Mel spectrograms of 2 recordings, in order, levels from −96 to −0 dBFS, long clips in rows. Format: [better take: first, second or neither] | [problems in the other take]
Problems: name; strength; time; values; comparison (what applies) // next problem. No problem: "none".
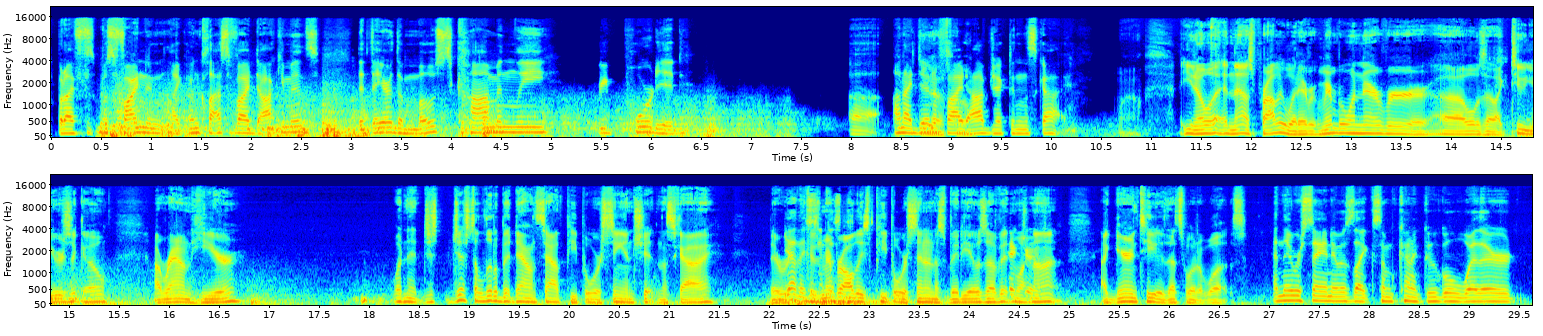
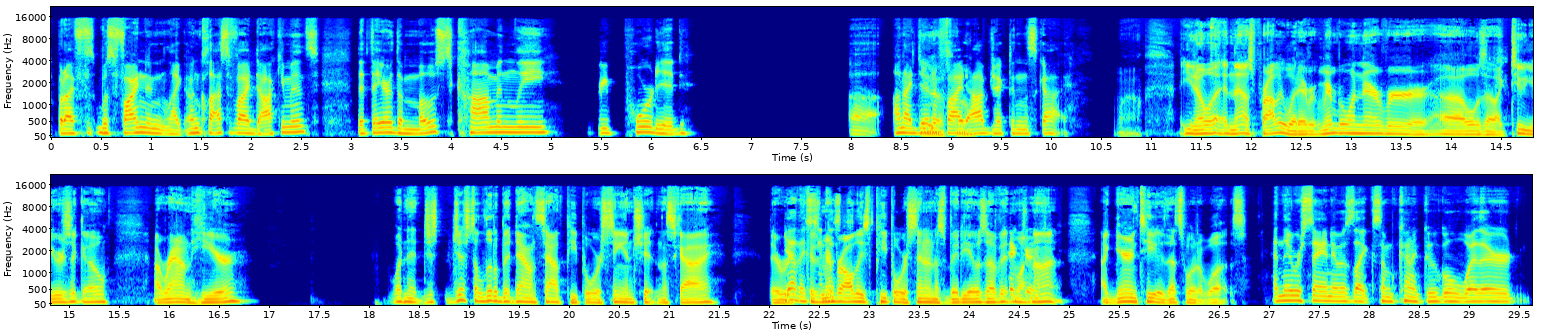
second | rain or running water; loud; throughout; 7 dB below the speech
